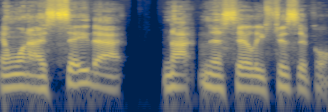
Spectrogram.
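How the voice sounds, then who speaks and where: Recorded with a dry, close sound and no echo, a man with a plain, everyday voice speaks at medium pitch with fairly even intonation. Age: 40s. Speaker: divorced father sharing his story. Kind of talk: casual interview.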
